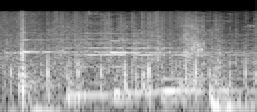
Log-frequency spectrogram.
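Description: Horse hooves clop in an uneven rhythm at moderate distance in the video game Red Dead Redemption, with a low rumbling background and no clear speech.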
